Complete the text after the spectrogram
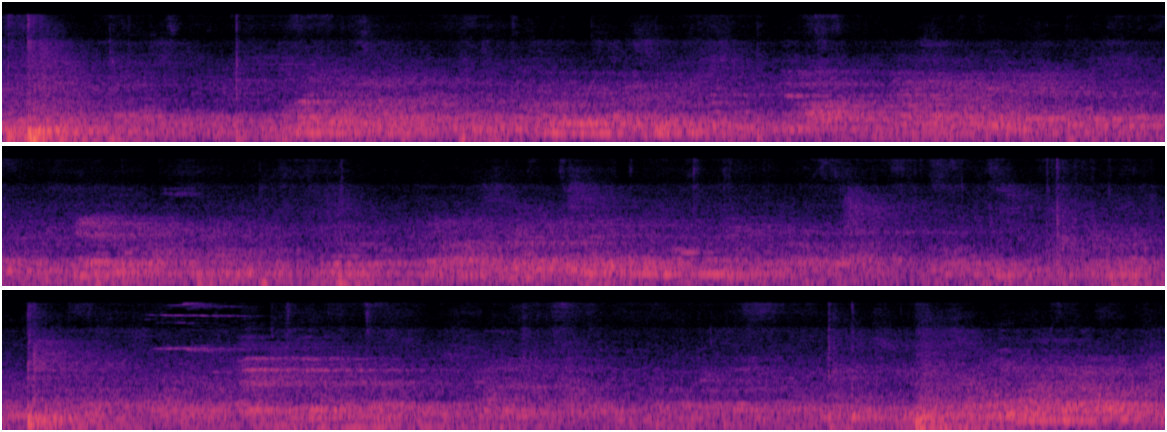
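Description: Bodies thump and shuffle on padded mats.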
